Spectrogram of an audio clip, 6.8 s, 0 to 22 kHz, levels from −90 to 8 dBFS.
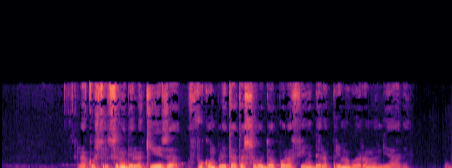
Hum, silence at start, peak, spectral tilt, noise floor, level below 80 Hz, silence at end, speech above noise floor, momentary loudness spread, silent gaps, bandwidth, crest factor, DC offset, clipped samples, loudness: none; 1.15 s; -2 dBFS; -5 dB/octave; -61 dBFS; -52 dBFS; 0 s; 42 dB; 12 LU; none; 12 kHz; 18 dB; under 0.1%; under 0.1%; -20 LUFS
